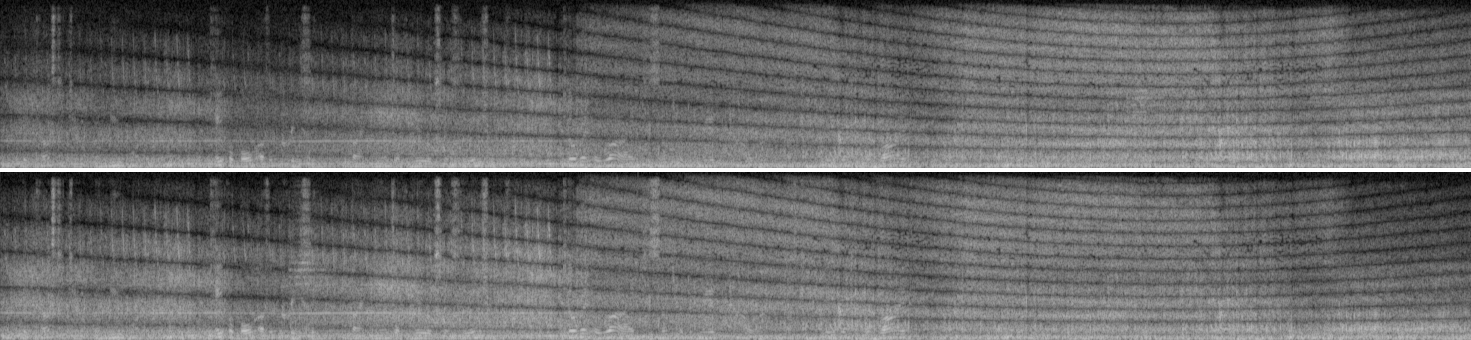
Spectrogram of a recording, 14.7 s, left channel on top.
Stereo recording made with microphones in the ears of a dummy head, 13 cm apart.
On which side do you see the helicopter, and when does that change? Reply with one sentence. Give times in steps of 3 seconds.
In this clip you hear the helicopter on the right from 0 s, in the centre from 9 s and on the left from 12 s.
